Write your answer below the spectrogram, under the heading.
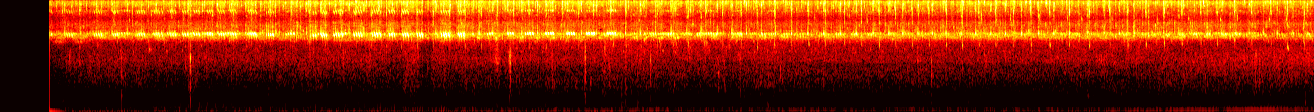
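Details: Domesticated para crickets, also called black crickets, kept in captivity: dense, continuous high-pitched chirping, a rapid pulsing trill of many insects together, steady for about twelve seconds after a brief silent start, with faint low rumbling below.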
